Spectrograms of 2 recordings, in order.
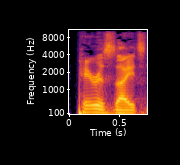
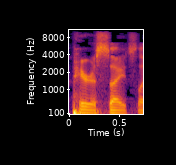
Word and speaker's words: Perizzites: It says, then Judah went up, and the Lord gave the Canaanites and the Perizzites, like Perizzites, not parasites, like a bug, into their hand, and they defeated 10,000 of them at Bezek.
